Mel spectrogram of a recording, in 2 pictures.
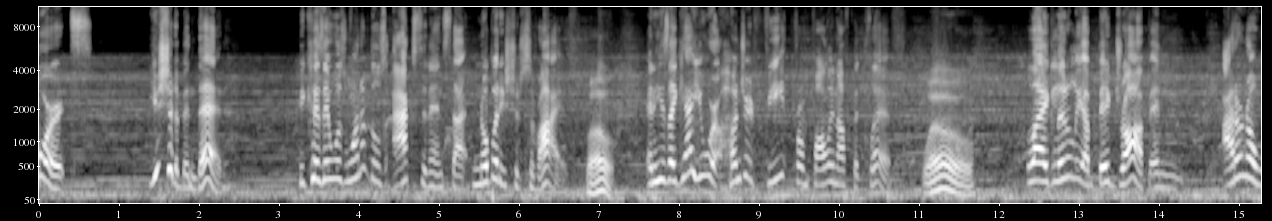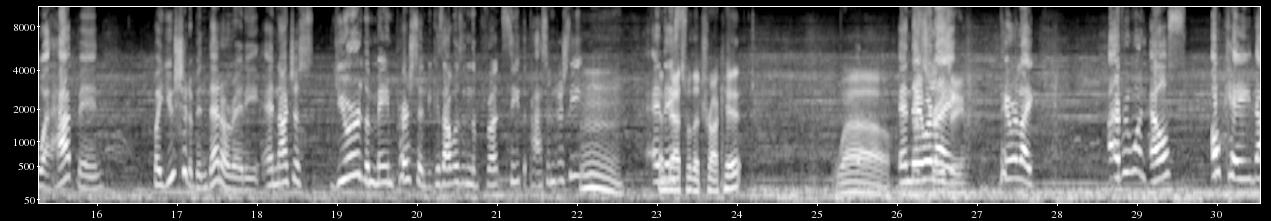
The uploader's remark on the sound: At A Haunted Hayride. Recorded on 9/29/23 at The Haunted Hayride at Griffith Park in Los Angeles, CA.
